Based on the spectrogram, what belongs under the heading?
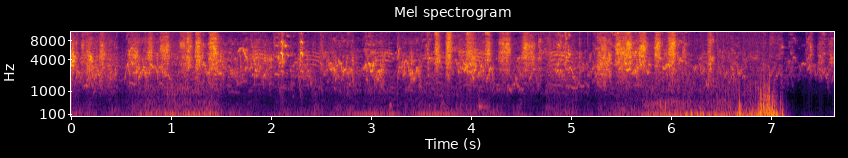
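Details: A group of budgies housed in an outdoor aviary produces busy high chirping and squawking throughout, with heavy low rumbles underneath and an abrupt stop near the end.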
